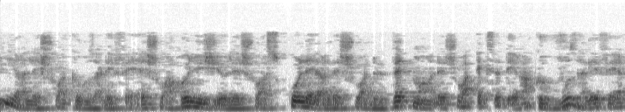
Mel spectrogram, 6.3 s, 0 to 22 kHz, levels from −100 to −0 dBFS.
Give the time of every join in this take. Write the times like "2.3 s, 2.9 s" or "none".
1.4 s, 5.3 s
